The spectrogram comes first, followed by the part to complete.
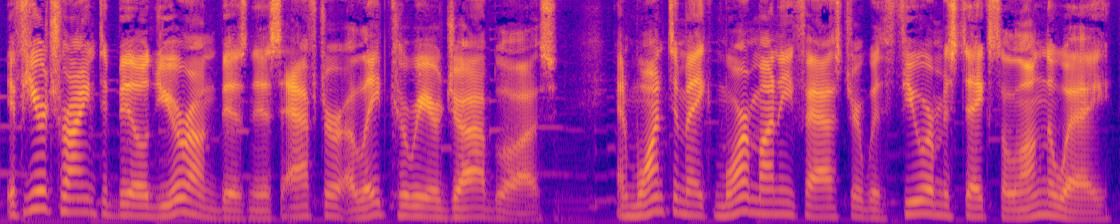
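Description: Bright-voiced male podcast host. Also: mid-range voice. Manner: clear and measured, reads promos. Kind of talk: scripted intro and interview questions.

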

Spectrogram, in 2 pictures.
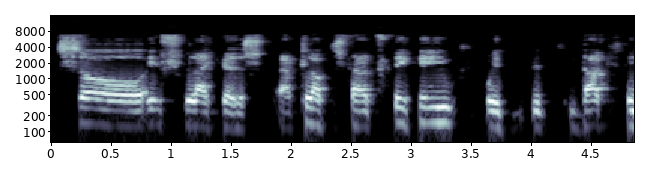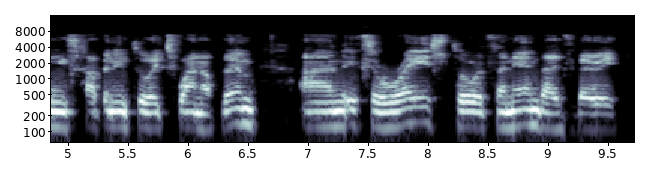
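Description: A man's voice: medium pitch, vocal fry, fairly bright tone, dull audio. A man from Spain with a Spanish accent, a guest author answering interview questions over a remote call, hesitant and full of fillers as he searches for English words.

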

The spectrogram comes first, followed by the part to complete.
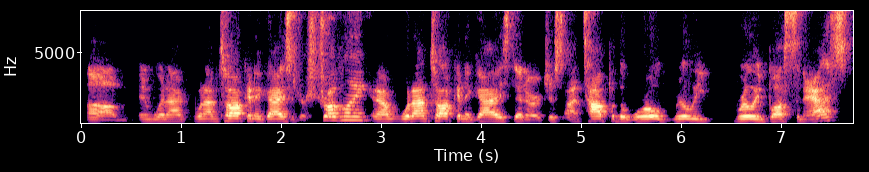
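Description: A man's voice: on the high side, moderate pace, hardly any pauses, a bit bright. A man hosting a podcast, talking in a loose, profane, buddy-like way with lots of fillers. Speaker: podcast host, Marine veteran. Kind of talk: casual podcast chat.

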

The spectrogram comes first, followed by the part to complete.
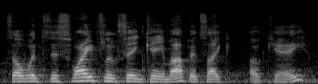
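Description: A man's voice: mid-range voice, moderate pace, a little mellow. A middle-aged man, a convention organizer, chatting casually in an interview and rambling in a folksy way with casual swearing.

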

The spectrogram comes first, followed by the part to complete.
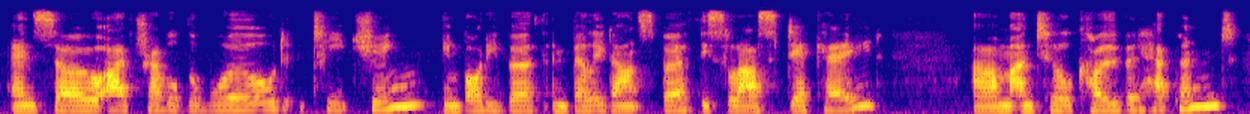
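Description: Low-voiced woman telling her story. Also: measured pace, a bit bright, highs cut off. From Australia. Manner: flowing, reflective storytelling. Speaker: guest, childbirth educator. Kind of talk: relaxed interview conversation.

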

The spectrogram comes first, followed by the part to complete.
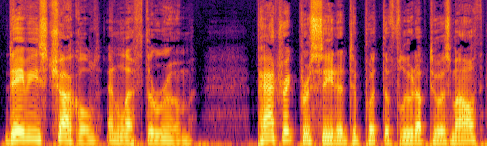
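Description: Audiobook narrator, scripted children's story, medium pitch, lively intonation, dry sound. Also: moderate pace, no echo.

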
